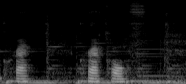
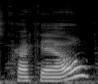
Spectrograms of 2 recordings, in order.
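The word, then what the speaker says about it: Kraków: I know it says Krakow, and that's not how you pronounce it. It's Krakow is how they pronounce it. I don't say it very well because I was brought up in Australia and not Poland. Krakow.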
